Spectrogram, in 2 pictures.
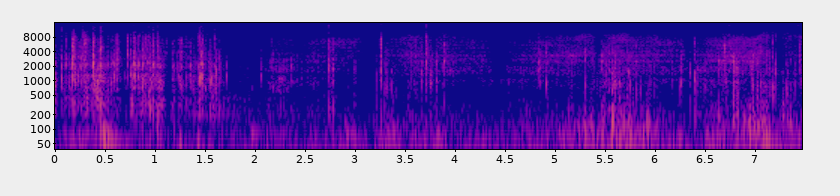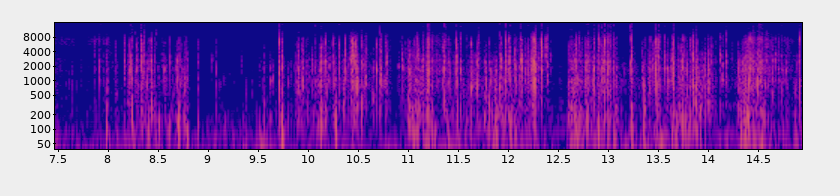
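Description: Long nails scratch and squeeze a long, soft product pack in a thin plastic wrapper, making dense, bright crinkling and crackling with little low end. The rustling is softer through the first half and grows louder and busier from about eight seconds on.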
